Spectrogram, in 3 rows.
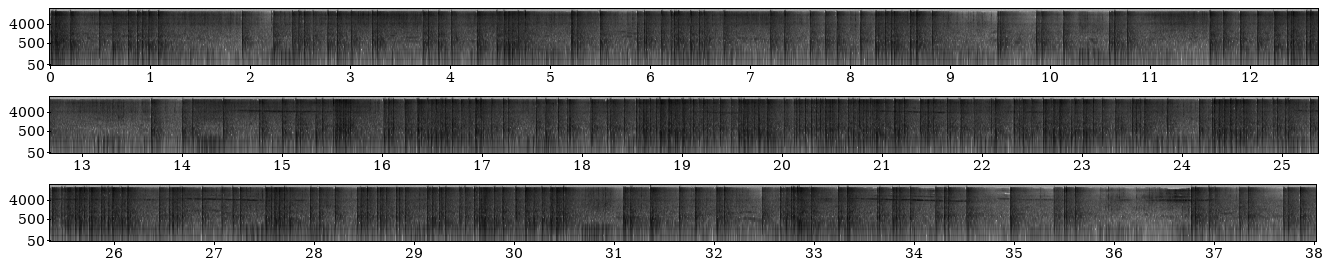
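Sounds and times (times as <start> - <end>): fireworks bangs and crackles: 0.0 - 38.0
faint falling whistles: 33.4 - 37.0.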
